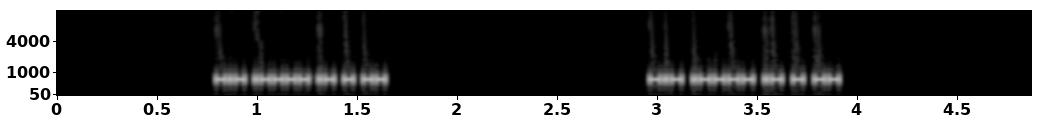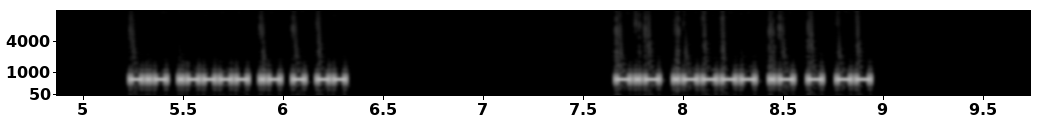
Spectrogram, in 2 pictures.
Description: Morse code, heard as a keyed tone, about 66 wpm, 700 Hz. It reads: K1ATM K1ATM K1ATM K1ATM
